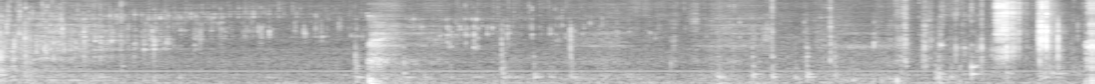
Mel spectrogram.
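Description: Fruit juice poured in a thin stream into a glass bottle, a faint trickle with drips and fizzing. There is a single knock about three seconds in and a few sharper clicks near the end.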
